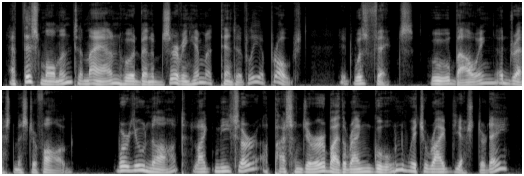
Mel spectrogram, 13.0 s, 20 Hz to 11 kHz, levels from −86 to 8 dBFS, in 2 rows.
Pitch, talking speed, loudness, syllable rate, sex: 125 Hz, 155 wpm, -19 LUFS, 4.7 syllables/s, male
